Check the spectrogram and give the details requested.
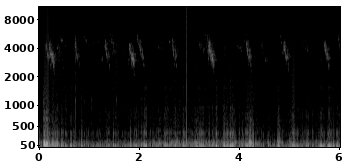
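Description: A bird chirping over and over, short falling high chirps about twice a second, over low rustling and knocks, the loudest knock right at the start.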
